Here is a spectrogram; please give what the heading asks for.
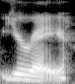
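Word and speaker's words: Ouray: I mean, it's spelled really weird and it's like pronounced really weird. So, O R A Y or something.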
